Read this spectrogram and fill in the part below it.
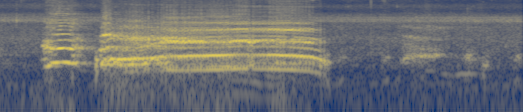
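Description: An Aseel rooster crows once, loud and close, a short rising note followed by a long sustained call, then quiet background.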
